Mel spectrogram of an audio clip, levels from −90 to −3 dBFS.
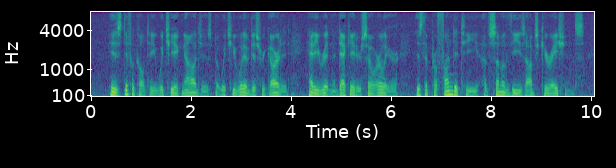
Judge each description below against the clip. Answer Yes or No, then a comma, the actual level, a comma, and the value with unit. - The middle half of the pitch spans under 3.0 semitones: Yes, narrow, 2.6 semitones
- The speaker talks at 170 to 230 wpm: No, average, 160 wpm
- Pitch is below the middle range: Yes, very low, 95 Hz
